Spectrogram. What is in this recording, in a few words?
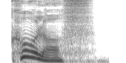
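"call off", English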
